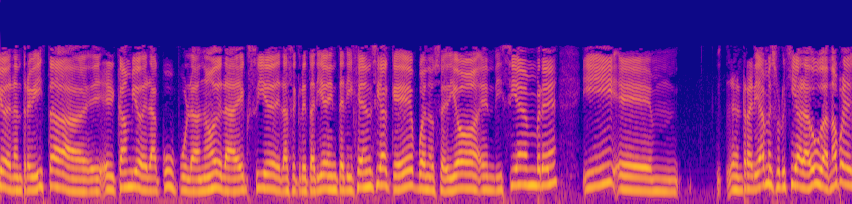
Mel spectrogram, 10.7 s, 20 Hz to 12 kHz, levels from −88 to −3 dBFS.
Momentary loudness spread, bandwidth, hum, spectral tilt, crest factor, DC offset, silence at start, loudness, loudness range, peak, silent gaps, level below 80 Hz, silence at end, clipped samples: 5 LU; 6.2 kHz; none; -6.5 dB/octave; 12 dB; under 0.1%; 0 s; -20 LUFS; 2 LU; -8 dBFS; none; -52 dBFS; 0 s; under 0.1%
